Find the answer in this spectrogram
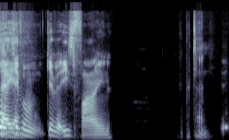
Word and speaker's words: Saiyan: What does the next Scion evolution of Mahomes look like? Did I say it right? Of Mahomes look now. Tucker, how do you say it? Oh, Saiyan.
